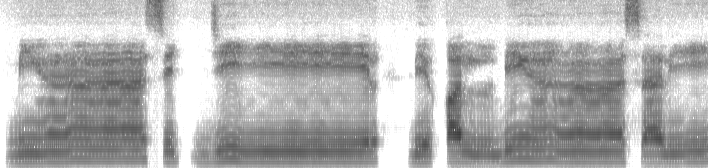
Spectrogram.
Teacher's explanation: Huruf sin dan huruf zai sama ya, tempat keluarnya. Nanti kita samarkan juga huruf nunnya.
